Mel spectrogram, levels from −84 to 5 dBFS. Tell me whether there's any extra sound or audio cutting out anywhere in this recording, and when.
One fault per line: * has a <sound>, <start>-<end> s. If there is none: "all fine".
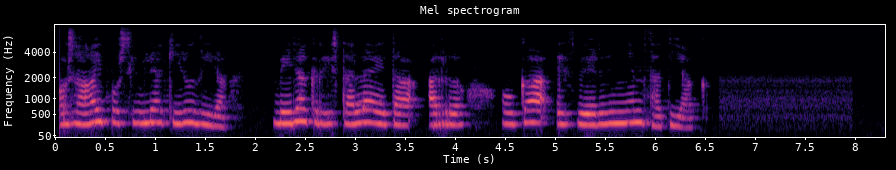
all fine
